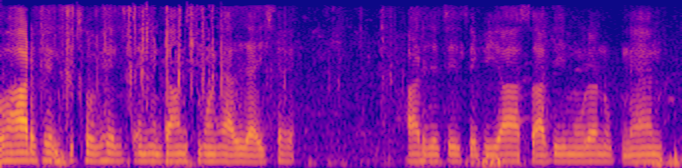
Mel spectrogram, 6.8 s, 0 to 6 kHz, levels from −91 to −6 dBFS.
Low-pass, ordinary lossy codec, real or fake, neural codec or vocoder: 5.4 kHz; AAC, 24 kbps; real; none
